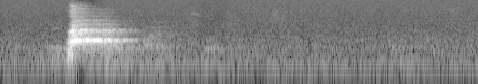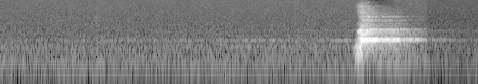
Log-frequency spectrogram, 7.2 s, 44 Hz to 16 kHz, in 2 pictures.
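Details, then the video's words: Papillon, a tiny dog, barking very loud at home, captured in stereo on an Olympus LS-11: two sharp single barks about six seconds apart, with quiet room tone between. "Tiny Dog Barking Very Loud, Papillon"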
